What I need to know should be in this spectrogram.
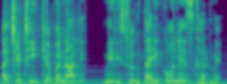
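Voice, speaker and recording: A woman's voice: low voice, lively intonation, fairly quick, gravelly, a bit bright, soft background music, voice pushed down, exaggerated voice. A woman voicing a bossy, stingy older mother-in-law in a scolding, demanding manner for a story. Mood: grumbling.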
